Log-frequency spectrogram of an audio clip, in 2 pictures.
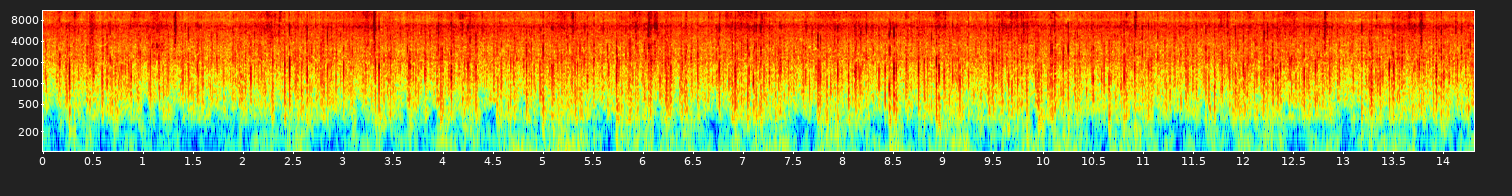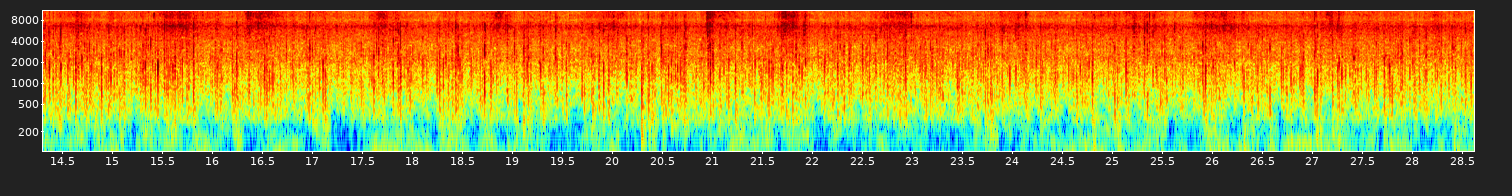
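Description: Steady rain falling: an even hiss made up of many small drop hits that holds unchanged throughout.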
